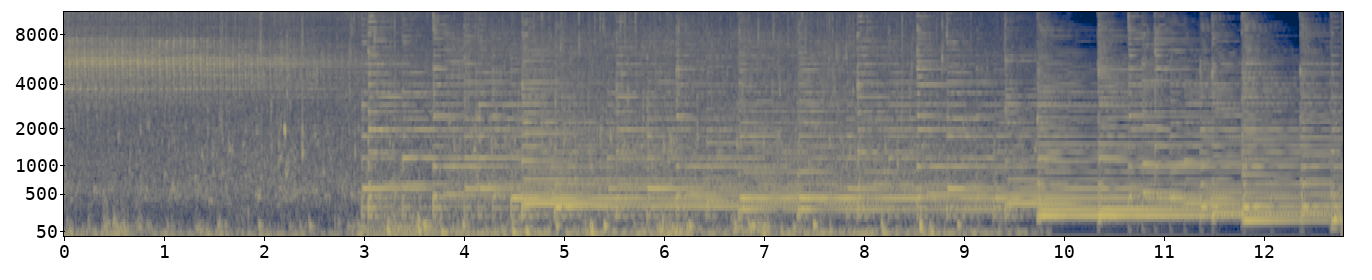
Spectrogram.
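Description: The Clinch River in Virginia flows with a steady rushing babble, alone for a few seconds before bright instrumental music starts over it; the water fades out near the end, leaving only the music.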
